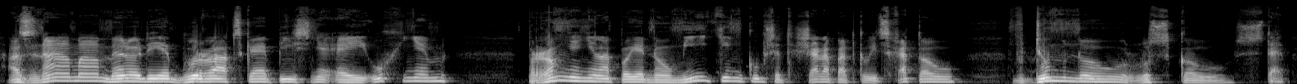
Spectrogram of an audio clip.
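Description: A man narrating a humorous story in an expressive, playful, ironic reading style. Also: mid-range voice. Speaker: audiobook narrator.

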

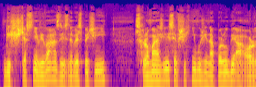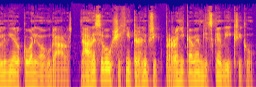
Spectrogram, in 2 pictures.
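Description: A man narrating an adventure story in a measured, dramatic reading voice. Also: fairly low pitch, expressive. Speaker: audiobook reader.

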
